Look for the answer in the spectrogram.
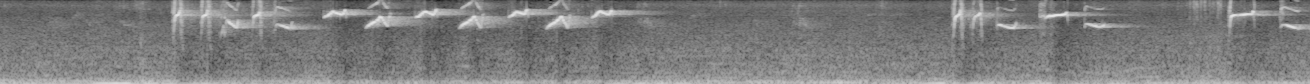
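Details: Vigorous gelatik batu song, the cinereous tit: a rapid run of about ten high, sharp two-part notes delivered roughly twice a second, then shorter bursts of piercing chips and whistles.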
